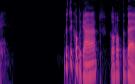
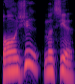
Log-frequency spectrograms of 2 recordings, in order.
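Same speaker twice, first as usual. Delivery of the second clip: higher-pitched, lilting French shopkeeper; French baker greeting; 6 semitones higher, slower than usual. A narrator's reading. Baker welcoming a customer into her shop, high French greeting.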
